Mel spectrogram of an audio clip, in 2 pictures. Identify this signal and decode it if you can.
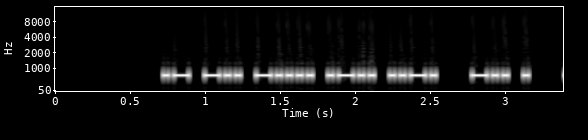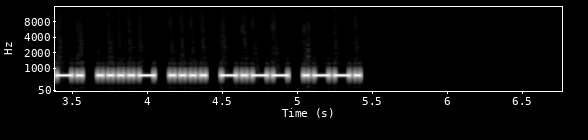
Morse code, heard as a keyed tone, about 36 wpm, 700 Hz. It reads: AD6LF DE N4HYP
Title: USA Callsign DE Callsign - 5 Characters - 35wpm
